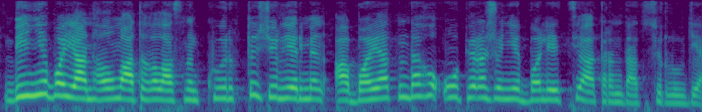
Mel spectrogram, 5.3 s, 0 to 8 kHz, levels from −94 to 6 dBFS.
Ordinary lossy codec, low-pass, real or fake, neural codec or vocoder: none; none; fake; codec, 16 kHz, 4 kbps, FreqCodec, larger model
